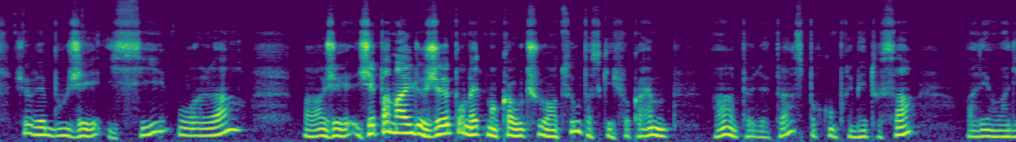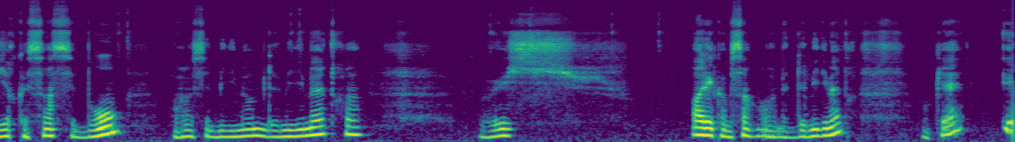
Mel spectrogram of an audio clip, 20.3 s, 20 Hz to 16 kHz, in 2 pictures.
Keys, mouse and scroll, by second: 0.1-0.8 scroll up 3, 12.4 scroll down 2, 19.5 click.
